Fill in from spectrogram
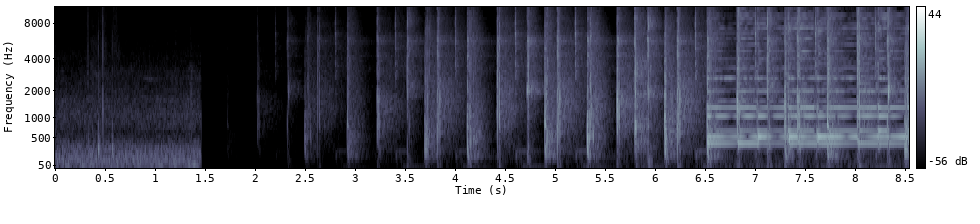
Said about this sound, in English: That wasn't one clap, that was three. That was three. It was three claps because every time I do one, you make fun of me.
